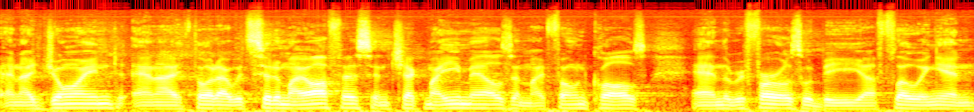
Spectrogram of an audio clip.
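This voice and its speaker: In a New York accent, a man speaks with a very deep, low pitch and monotone, flat intonation. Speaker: lawyer, award nominee. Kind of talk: presentation to audience.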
